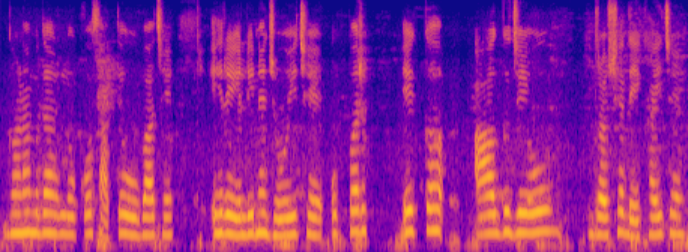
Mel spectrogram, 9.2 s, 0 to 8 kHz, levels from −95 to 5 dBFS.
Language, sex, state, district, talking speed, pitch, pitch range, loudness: Gujarati, female, Gujarat, Valsad, 120 wpm, 225 Hz, 215-235 Hz, -16 LUFS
